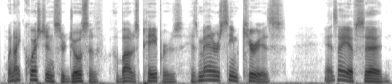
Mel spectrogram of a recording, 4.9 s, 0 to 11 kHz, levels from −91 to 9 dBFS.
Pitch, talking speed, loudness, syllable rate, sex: 125 Hz, 195 wpm, -19 LUFS, 5.8 syllables/s, male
